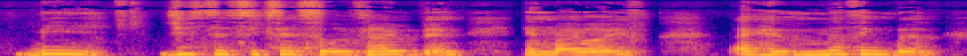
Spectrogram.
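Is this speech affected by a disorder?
Yes: cerebral palsy; power wheelchair user.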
